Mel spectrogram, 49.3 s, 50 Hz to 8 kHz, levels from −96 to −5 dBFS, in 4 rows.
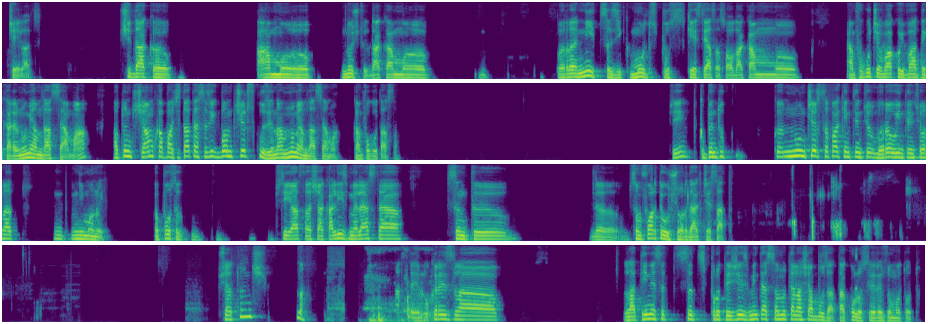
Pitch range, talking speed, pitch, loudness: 110-155 Hz, 115 wpm, 135 Hz, -20 LUFS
